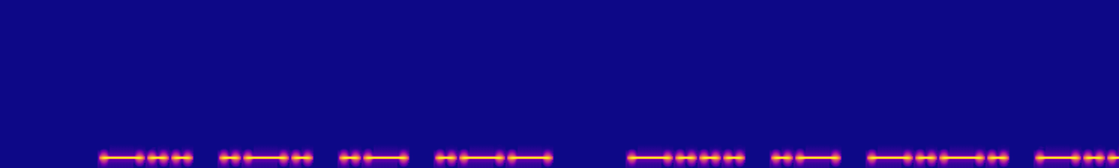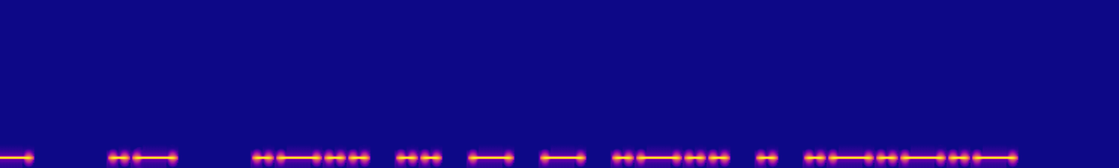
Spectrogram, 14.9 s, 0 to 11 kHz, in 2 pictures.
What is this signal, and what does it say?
Morse code, heard as a keyed tone, about 15 wpm, 700 Hz. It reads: DRAW BACK A LITTLE.
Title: Sentences from Top 1000 Words - Review Part 1 - 15wpm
